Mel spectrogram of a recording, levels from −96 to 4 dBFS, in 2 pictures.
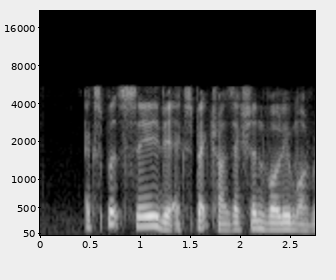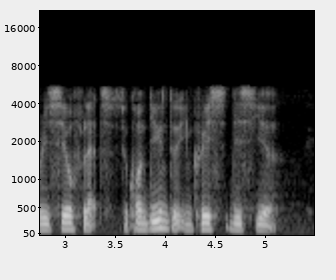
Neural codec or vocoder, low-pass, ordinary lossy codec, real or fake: none; 5.4 kHz; MP3, 48 kbps; real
